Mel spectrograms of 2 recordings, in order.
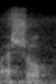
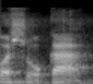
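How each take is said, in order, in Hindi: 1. नाम का अंत व्यंजन k पर होता है। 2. नाम का अंत जोड़ा गया स्वर a से होता है। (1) "अशोक को अशोक कहेंगे" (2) "ये अंग्रेजी शैली है"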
